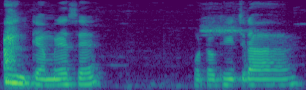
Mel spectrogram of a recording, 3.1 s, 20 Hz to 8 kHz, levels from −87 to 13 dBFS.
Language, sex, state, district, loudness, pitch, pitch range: Hindi, male, Bihar, Jahanabad, -23 LUFS, 145 Hz, 135-155 Hz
